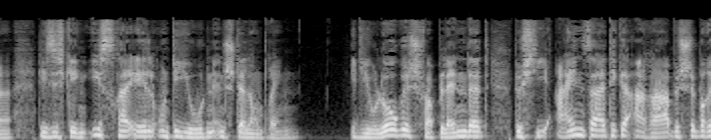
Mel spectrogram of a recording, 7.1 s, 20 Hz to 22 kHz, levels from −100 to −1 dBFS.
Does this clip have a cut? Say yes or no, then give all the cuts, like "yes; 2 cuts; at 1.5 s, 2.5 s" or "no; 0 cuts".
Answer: no; 0 cuts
